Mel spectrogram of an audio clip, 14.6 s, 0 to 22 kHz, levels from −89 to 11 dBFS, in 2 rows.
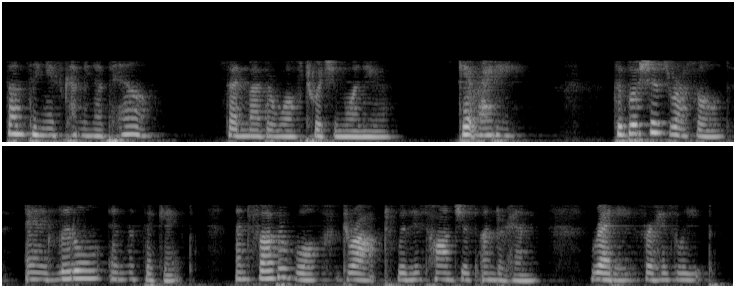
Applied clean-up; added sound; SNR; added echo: neural mask model DeepFilterNet 3.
